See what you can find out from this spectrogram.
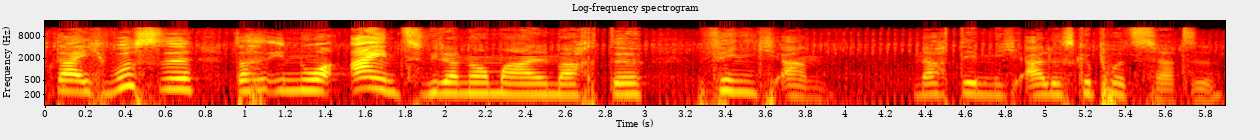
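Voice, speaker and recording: Male storyteller for comic audio drama, lighter high register, scripted first-person narration, clear background noise. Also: moderate pace, a bit bright. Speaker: narrator and lead character. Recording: clearly noisy homemade recording.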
